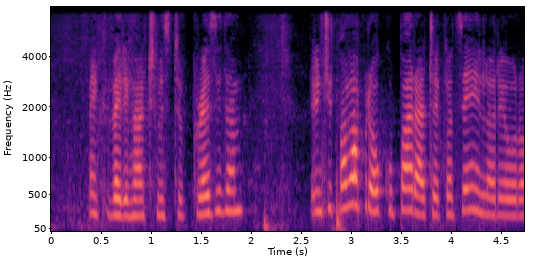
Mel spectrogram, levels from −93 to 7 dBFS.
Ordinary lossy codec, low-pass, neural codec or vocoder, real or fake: none; 7.2 kHz; codec, 24 kHz, 0.9 kbps, WavTokenizer, medium speech release version 1; fake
